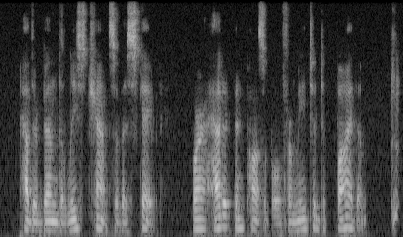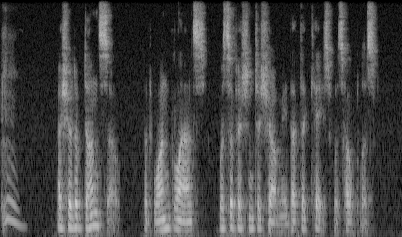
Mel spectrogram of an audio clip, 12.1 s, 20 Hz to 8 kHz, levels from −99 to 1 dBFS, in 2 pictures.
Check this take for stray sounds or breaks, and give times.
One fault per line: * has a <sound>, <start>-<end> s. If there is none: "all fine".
* has a throat clearing, 5.9-6.5 s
